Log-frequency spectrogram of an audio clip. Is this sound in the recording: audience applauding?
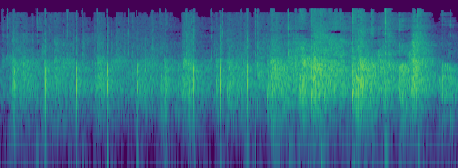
yes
